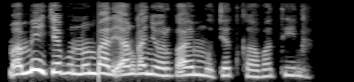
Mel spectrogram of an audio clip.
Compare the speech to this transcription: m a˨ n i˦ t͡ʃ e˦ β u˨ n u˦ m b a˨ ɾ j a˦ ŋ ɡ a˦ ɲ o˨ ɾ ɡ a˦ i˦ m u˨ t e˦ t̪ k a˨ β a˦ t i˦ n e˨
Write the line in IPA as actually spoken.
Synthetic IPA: m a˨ m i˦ t͡ʃ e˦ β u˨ n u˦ m b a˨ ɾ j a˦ ŋ ɡ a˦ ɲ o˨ ɾ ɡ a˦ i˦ m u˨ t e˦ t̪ k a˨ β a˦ t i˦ n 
